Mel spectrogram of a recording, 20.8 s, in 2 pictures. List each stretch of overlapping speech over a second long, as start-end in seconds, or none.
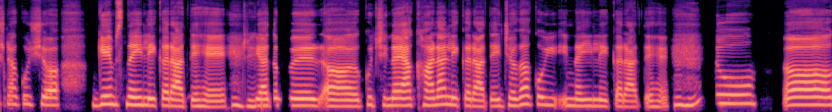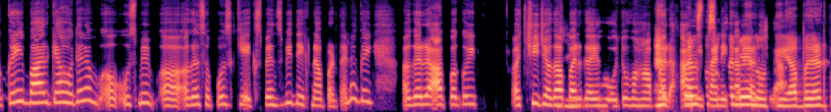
18.7-20.2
